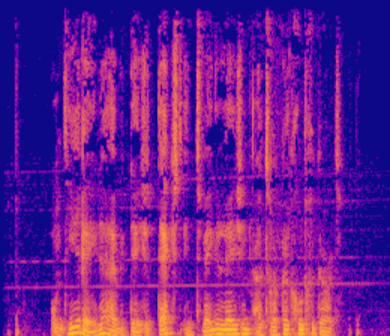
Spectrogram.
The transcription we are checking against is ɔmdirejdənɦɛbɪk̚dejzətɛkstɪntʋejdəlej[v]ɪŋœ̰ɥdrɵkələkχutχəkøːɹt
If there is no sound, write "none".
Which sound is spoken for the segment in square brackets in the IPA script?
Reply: z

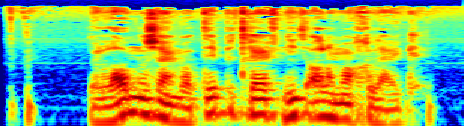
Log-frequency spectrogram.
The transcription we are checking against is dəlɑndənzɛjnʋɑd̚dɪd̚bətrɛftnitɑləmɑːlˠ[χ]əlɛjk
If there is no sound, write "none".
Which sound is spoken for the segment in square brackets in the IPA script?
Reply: χ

